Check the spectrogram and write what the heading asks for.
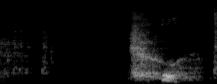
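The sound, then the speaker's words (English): A single loud, explosive sneeze bursts out after a moment of quiet, preceded by a couple of faint breathy sounds and trailing off into a rough, throaty tail. “and I apologize, I'm going to sneeze in a second.”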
